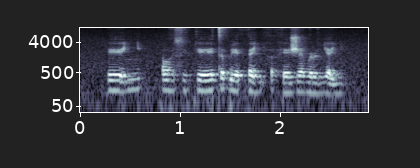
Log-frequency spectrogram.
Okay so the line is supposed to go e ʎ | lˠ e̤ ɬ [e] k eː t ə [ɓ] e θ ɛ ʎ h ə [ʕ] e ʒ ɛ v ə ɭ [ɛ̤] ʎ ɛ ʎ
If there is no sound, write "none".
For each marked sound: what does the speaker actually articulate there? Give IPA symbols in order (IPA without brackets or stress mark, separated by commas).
e̤, ɓ, h, ɛ̤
